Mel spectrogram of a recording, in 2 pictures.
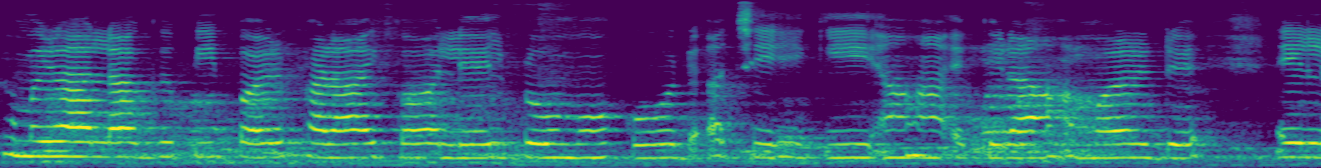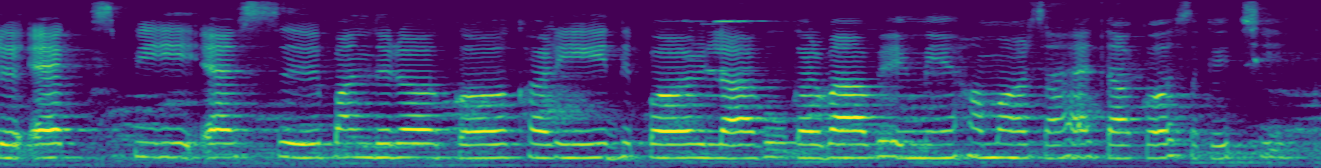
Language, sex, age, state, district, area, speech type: Maithili, female, 30-45, Bihar, Madhubani, rural, read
